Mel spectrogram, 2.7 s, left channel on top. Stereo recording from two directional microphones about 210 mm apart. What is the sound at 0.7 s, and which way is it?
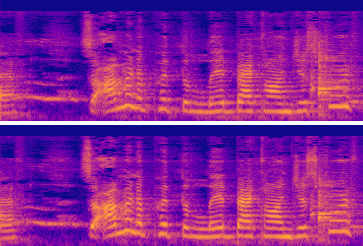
Speech, 45° right (ahead or behind).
